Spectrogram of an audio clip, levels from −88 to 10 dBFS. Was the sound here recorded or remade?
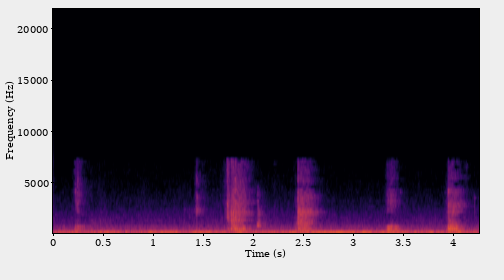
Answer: recorded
